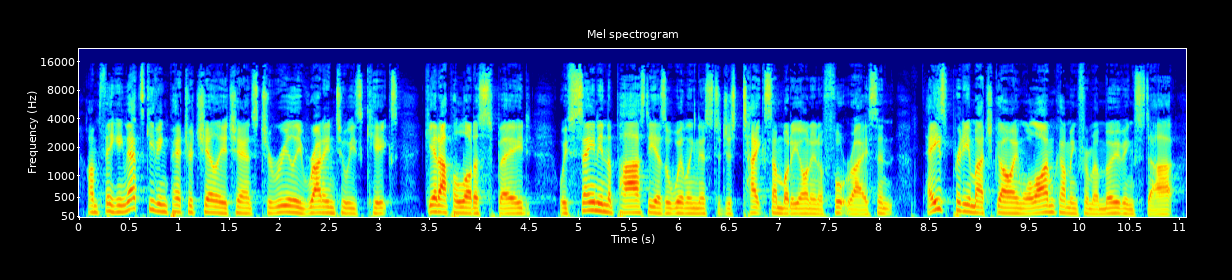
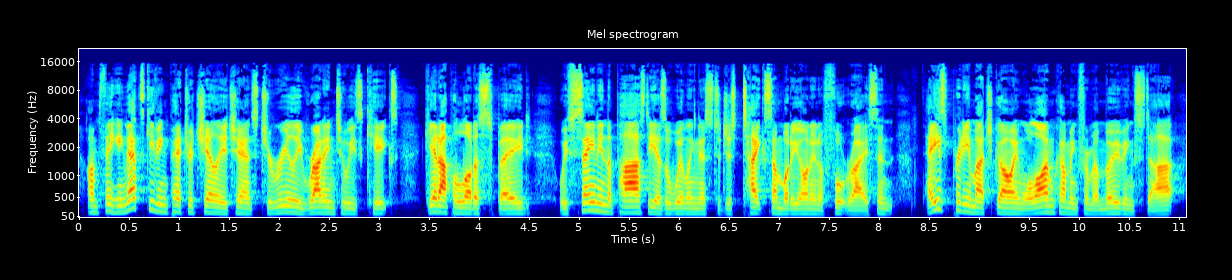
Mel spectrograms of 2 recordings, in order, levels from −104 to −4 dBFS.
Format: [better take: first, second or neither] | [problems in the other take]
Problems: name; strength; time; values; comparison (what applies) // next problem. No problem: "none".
first | thin; very; fading below 850 Hz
